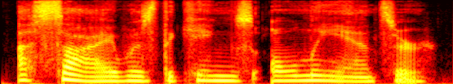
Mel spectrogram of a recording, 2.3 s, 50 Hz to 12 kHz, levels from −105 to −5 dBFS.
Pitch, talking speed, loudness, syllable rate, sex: 190 Hz, 185 wpm, -21 LUFS, 4.5 syllables/s, female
